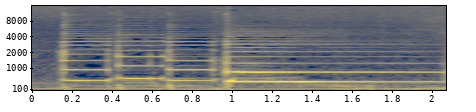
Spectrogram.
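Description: Guitar picking the opening of a song: three quick single notes, the middle one higher, then a lower note about a second in that rings out and slowly fades.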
